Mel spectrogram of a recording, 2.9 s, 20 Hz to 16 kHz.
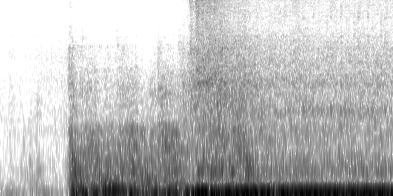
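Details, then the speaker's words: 1954 GMC 250 pickup, 248 inline six single carb, 4-speed manual, floor starter: short starter whir, catches at once and settles into smooth, even low idle; normal easy start. "Starts easily. Smooth running vehicle."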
